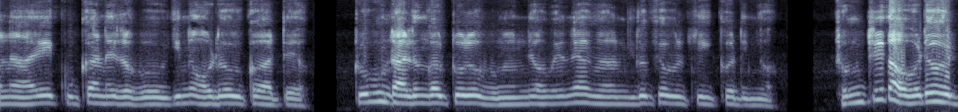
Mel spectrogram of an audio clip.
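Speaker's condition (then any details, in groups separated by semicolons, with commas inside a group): Brain lesion disability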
